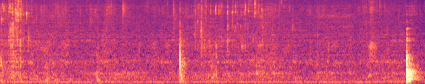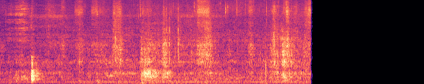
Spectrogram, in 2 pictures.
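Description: Hand mixing water into a heap of cornstarch in a plastic bowl: soft scraping and squishing, with a few light knocks against the bowl and scratchy rustling later on. The sound cuts off abruptly a second or so before the end.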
